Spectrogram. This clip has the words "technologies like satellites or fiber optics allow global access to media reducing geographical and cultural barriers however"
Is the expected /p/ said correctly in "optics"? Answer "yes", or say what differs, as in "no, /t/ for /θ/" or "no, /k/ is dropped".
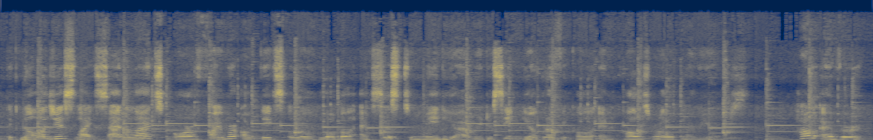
no, /p/ is dropped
